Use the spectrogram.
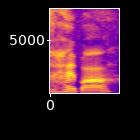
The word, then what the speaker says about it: jojoba: I'm like, no, jojoba. Then I had to start spelling it Jojo. They're like, oh, jojoba. And I'm like, it's pronounced jojoba.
